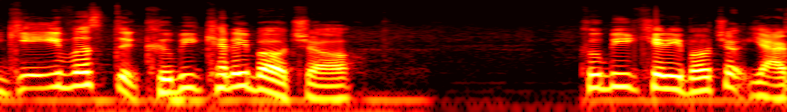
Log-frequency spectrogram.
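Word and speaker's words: Kubikiribocho: Kubi Kiribocho? Yeah, I pronounced that correctly.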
